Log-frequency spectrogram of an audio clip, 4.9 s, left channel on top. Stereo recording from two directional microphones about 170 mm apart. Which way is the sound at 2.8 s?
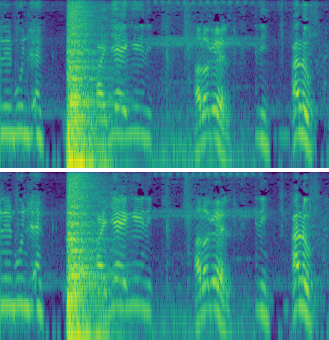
5° left (ahead or behind).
